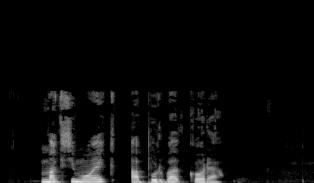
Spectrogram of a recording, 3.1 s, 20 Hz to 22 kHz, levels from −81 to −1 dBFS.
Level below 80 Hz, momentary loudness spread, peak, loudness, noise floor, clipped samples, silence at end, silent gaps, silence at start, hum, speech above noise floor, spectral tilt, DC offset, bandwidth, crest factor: -72 dBFS; 7 LU; -4 dBFS; -21 LUFS; -69 dBFS; under 0.1%; 0.95 s; none; 0.4 s; none; 49 dB; -6 dB/octave; under 0.1%; 11.5 kHz; 18 dB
